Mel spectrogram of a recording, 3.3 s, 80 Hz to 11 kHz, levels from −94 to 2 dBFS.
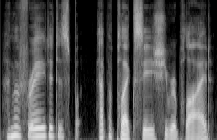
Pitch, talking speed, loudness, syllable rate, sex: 140 Hz, 130 wpm, -18 LUFS, 4.6 syllables/s, male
